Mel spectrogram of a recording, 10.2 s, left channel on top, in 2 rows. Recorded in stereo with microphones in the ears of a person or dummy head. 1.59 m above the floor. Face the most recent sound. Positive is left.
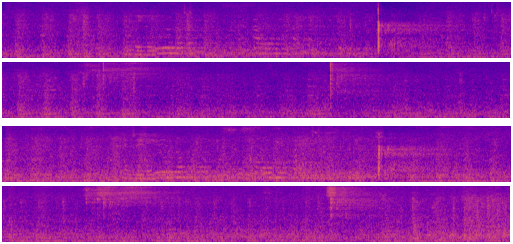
turn(degrees=50)  # may be behind; listen again after turning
